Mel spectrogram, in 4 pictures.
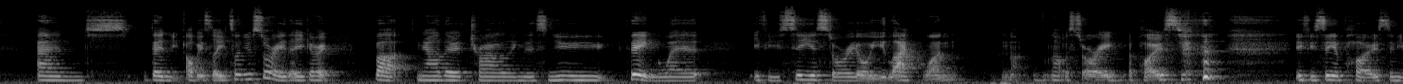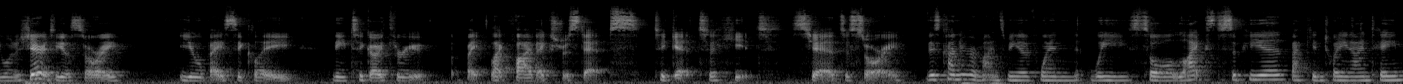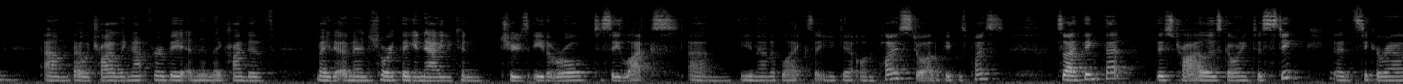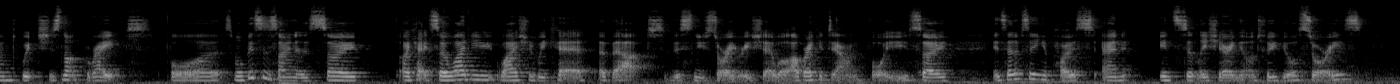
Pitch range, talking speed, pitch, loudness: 180-200 Hz, 190 wpm, 185 Hz, -33 LUFS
